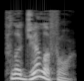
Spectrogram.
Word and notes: flagelliform: British English

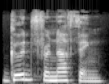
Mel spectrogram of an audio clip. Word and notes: good-for-nothing: American English

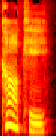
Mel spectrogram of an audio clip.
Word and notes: khaki: British English

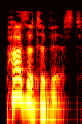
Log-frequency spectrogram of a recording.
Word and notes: positivist: British English

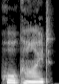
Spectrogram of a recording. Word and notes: hawk-eyed: British English

